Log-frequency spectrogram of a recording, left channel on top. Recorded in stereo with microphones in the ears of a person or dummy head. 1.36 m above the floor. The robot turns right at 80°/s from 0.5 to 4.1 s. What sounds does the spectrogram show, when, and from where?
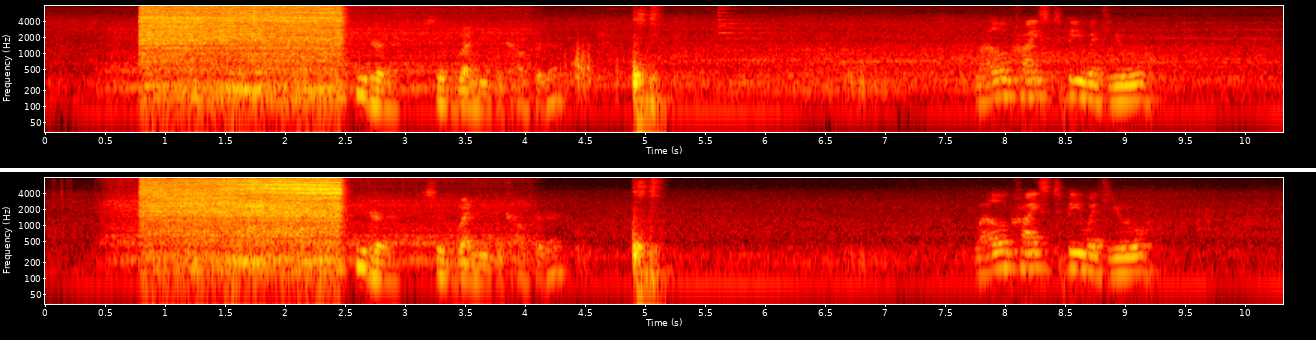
0.8 s frying: 165° left, 0.6 m; by 2.5 s 60° right, 0.6 m
2.6 s a man speaking: 130° right, 1.1 m; by 4.3 s 5° right, 1.1 m
4.9 s writing: 25° right (ahead or behind), 1.3 m
7.7 s a man speaking: 30° right (ahead or behind), 0.9 m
